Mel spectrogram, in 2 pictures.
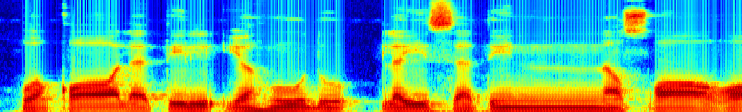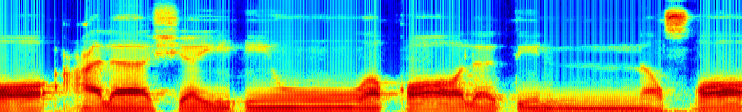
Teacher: واو کو ادا کرتے ہوئے ہونٹوں کو گول کرنا ہے اور زبر کو لمبا نہیں کرنا۔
